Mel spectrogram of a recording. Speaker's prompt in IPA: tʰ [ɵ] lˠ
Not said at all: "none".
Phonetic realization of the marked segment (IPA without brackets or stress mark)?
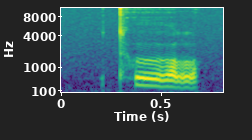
ɵ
